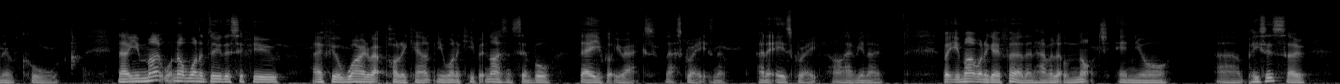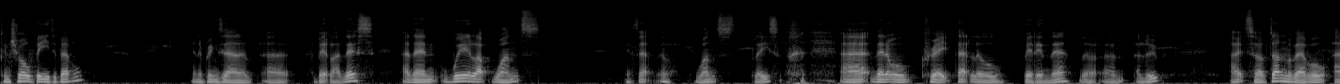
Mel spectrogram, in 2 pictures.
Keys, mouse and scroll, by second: 0.2 alt+Left, 0.5 middle click, 1.4 Left, 4.2-4.7 scroll down 10, 4.9-8.5 middle drag, 8.5 scroll up 2, 10.1-10.6 scroll up 8, 10.6 middle click, 11.1 scroll down 1, 11.7 scroll down 1, 13.2 ctrl+b, 25.9-26.8 middle drag.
